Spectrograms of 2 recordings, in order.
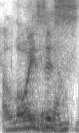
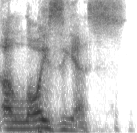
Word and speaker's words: Aloysius: Aloysius Snuffleupagus, for those of you who are curious. His first name is Aloysius.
